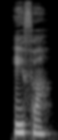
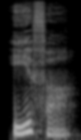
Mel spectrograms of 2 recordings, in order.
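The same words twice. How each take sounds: First: Said in the usual way. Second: "Eva" with the E stretched very long; long drawn-out E. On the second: A narrator's reading. Boy teasing girl about her name, "Eva" with a long-held E. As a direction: draw out the first vowel of "Eva", lower. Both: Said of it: "Er dehnte das E ganz lang".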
